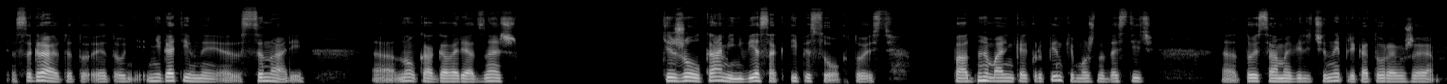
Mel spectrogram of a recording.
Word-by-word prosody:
сыграют 170 -5 +3
это - - -5
это 135 +1 -4
негативный, 155 -3 +1
э, - - -6
сценарий. 160 -6 -1 0.7
Э, - - -5
ну, 165 -2 -1
как 135 -2 0
говорят, 140 0 +2
знаешь 150 +1 0 1.5
тяжел 165 -1 +5
камень, 150 -4 +3
весок 155 +4 +3
и 155 - -1
песок, 145 +1 -4
то - - -3
есть - - -8 0.6
по 145 - +3
1 175 +6 +3
маленькой 155 -2 +1
крупинке 185 +3 -2
можно 140 0 -3
достичь, 140 +2 -4 0.7
э, 65 -1 -5
той 150 0 +3
самой 145 -1 +2
величины, 145 +4 -2
при 135 - -3
которой 135 0 0
уже 135 0 -1
145 Hz, 130 wpm, -24 LUFS, 140-160 Hz, 1.5 s, тяжел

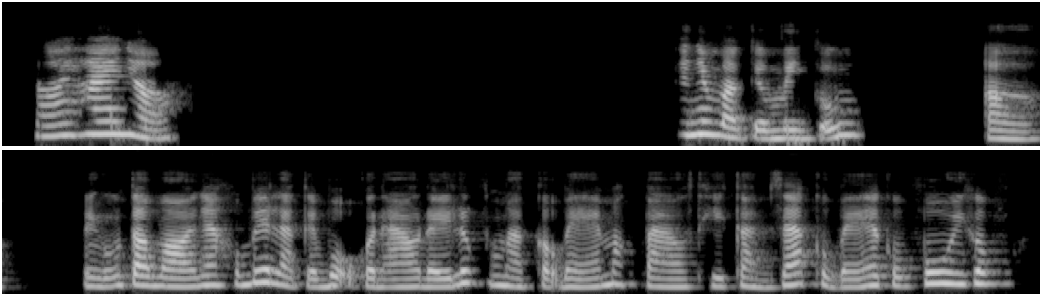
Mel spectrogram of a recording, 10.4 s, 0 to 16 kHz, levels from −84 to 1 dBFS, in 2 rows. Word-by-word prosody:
Trời 265 0 -2
ơi, - - +1
hay 320 0 +7
nhỉ! 315 - +2 2.7
Thế 300 - 0
nhưng 320 -1 +5
mà, 245 -3 +5
kiểu, 210 - 0
mình 210 -1 -1
cũng 290 +8 -2 0.6
ờ, 200 -2 -1 0.4
mình 215 - -4
cũng 230 +4 -4
tò 245 -1 +6
mò 210 -2 +4
nha, 245 +3 +2
không 255 - -4
biết 315 +2 +3
là 250 -6 0
cái 195 - -3
bộ 235 - -2
quần 210 -1 0
áo 200 +1 0
đấy 200 +1 +1
lúc 300 0 0
mà 215 -4 -1
cậu - - -3
bé 205 +1 -3
mặc 270 0 -3
vào 200 -2 -1
thì 210 0 -7
cảm 205 -5 -4
giác 260 +7 +2
của 250 - -4
bé 200 +4 -1
có 230 -2 -6
vui 285 -1 +3
không? 280 -1 -2
225 Hz, 220 wpm, -22 LUFS, 205-270 Hz, 2.7 s, hay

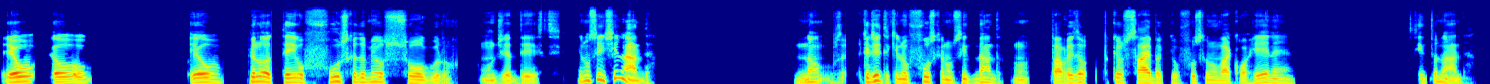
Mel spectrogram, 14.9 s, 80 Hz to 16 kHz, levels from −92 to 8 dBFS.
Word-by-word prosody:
Eu 165 +3 +7 0.2
eu 155 - +4 1.0
eu 150 +2 +5 0.3
pilotei 155 -3 +4
o 140 - +2
Fusca 160 0 -2
do 150 0 0
meu 160 0 0
sogro 105 -10 -2 0.3
um 100 - -4
dia 100 0 -3
desse, 85 -2 -6 0.2
eu - - -5
não 195 - +1
senti 225 +5 0
nada. 100 - +3 1.4
Não 80 +1 -3
você - - -13
acredita 180 +5 +3
que - - -4
no 125 -1 +2
Fusca 140 +3 -3
eu - - 0
não 110 - -2
sinto 120 +3 -4
nada? 145 -3 -2
Na 110 +1 -6 0.2
talvez 110 +6 +1
eu 150 - +2 0.2
porque - - -6
eu 145 - 0
saiba 125 -2 +3
que - - -13
o - - -7
Fusca 115 -1 -6
não 105 -1 -3
vai 100 -1 +3
correr, 115 +9 0
né. 130 -3 -4 1.2
Sinto - - -6
nada. - - -3
130 Hz, 165 wpm, -25 LUFS, 105-155 Hz, 1.4 s, Eu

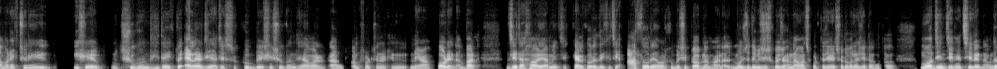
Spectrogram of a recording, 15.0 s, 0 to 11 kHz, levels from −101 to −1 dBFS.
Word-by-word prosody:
আমার 205 - -2
অ্যাকচুয়ালি 245 +1 -3 0.7
ইসে - - +1 0.6
সুগন্ধিতে 155 +3 -1
একটু 150 - -1
অ্যালার্জি 115 -3 +5
আছে। 85 - -3
ছু - - -16
খুব 135 -1 0
বেশি 130 +1 -1
সুগন্ধি 120 -1 -4
আমার, 105 0 -1 0.2
আ - - 0 0.3
আনফরচুনেটলি, 95 0 -6 0.3
নেওয়া 90 -1 -1 0.2
পড়ে - - +6
না। - - -6
বাট - - +5 0.5
যেটা 155 +5 +6
হয়, 140 -6 +5
আমি 120 +2 +1 0.3
খেয়াল 110 -1 +6
যে - - -17
করে 120 -1 +3
দেখেছি, 90 - -3 0.3
আতরে 170 +3 +3
আমার 135 -2 -1
খুব 115 - -5
বেশি 110 - -4
প্রবলেম 95 +2 +1
হয় 85 - -3
না। - - -2 0.2
মসজিদে, 125 +3 +1
বিশেষ 115 0 -2
করে 115 - +2
যখন 110 -1 +1
নামাজ 95 +1 0
পড়তে 110 - -5
যাই, 85 - +2
ছোটবেলায় 105 -2 -1
যেটা 110 +1 -3
হতো, 100 -1 -9 0.5
মুয়াজ্জিন 115 +1 +7
যিনি 100 0 +2
ছিলেন 90 0 +3
না, - - -5
উনি 180 -3 +4
115 Hz, 190 wpm, -25 LUFS, 100-135 Hz, 0.7 s, মুয়াজ্জিন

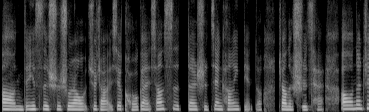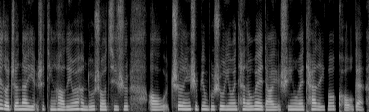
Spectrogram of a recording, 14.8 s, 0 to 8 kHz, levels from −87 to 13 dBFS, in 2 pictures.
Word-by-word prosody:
啊， 230 -2 +7
你 215 -1 -1
的 225 - -4
意 235 +1 +4
思 235 0 +1
是 230 +1 -1
说 225 0 +1
让 220 -1 +6
我 215 0 -1
去 235 - -3
找 205 -2 0
一 - - -9
些 235 +3 -1
口 200 -4 -4
感 215 -2 0
相 240 +1 +3
似， 245 -1 -5
但 225 -1 +1
是 215 0 -3
健 230 +3 -1
康 220 +1 0
一 230 - 0
点 - - -9
的 200 - -10 0.3
这 230 - +4
样 220 - +8
的 210 -1 +1
食 205 0 -1
材。 200 0 -9 0.3
哦， 250 0 +6
那 275 +1 +3
这 290 +2 -1
个 240 -4 +5
真 225 +1 0
的 230 -1 +4
也 210 0 -2
是 230 - -7
挺 210 -1 -4
好 210 -1 +2
的， 205 - -2
因 220 - +1
为 240 - +3
很 225 -3 0
多 210 +2 -1
时 225 - -3
候 210 0 +2
其 210 +1 -6
实， 215 +1 -3 0.4
呃， 200 -1 0
我 205 - -7
吃 240 - 0
零 225 0 +2
食 225 0 -2
并 230 +1 -2
不 220 0 -5
是 225 0 0
因 220 0 0
为 220 - +1
它 225 +1 -2
的 215 -1 +1
味 225 0 +2
道， 195 -2 -1
也 195 +2 -5
是 215 - -6
因 215 0 0
为 210 0 +1
它 225 +1 +1
的 210 - -3
一 205 - -6
个 220 +1 -4
口 175 -5 -6
感。 205 -5 -3
220 Hz, 290 characters per minute, -22 LUFS, 210-230 Hz, 0.4 s, 样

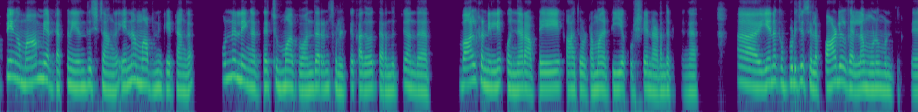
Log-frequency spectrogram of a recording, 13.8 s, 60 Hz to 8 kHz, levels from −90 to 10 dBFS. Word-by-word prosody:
அப்பயே 285 0 +5
எங்க 240 -3 -1
மாமியார் 230 -2 +2
டக்குனு 180 +2 0
எந்திருச்சுட்டாங்க. 185 -3 -2 0.2
"என்னம்மா?" 215 -2 +1
அப்பிடின்னு 175 -1 -4
கேட்டாங்க. 165 -1 -1 0.5
ஒன்னும் 280 +3 -1
இல்லேங்க 220 -7 +3
அத்தை. 170 +5 -1
சும்மா 185 +1 +1
இப்ப 175 -1 -8
வந்துர்றேன்னு 175 +1 -1
சொல்லிட்டு, 160 +1 -3
கதவ 165 0 +1
திறந்துட்டு 155 +2 -4
அந்த 160 -2 -2 0.6
பால்கனியிலே 200 -3 +3
கொஞ்ச 170 -2 0
நேரம் 170 -1 +3
அப்பிடியே 170 +2 +2 0.2
காத்தோட்டமா 165 0 -1
டீய 170 0 +1
குடிச்சிட்டே 170 +1 -3
நடந்துக்கிட்டுங்க. 150 0 -4 0.7
அ - - +3 0.4
எனக்கு 215 -1 0
பிடிச்ச 210 +1 +1
சில 175 -4 +2
பாடல்கள்லாம் 180 -4 +2
முணுமுணுத்துக்கிட்டு, 155 -2 -4
175 Hz, 140 wpm, -24 LUFS, 165-200 Hz, 0.7 s, அப்பயே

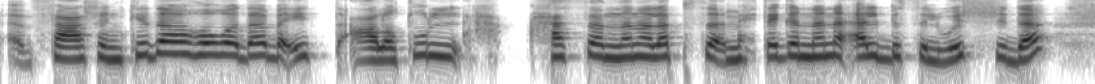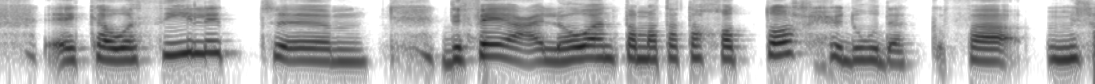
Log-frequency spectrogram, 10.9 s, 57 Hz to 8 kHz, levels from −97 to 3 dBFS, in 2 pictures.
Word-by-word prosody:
فعشان 250 +3 +1
كده 315 +6 +1
هو 320 -1 +4
ده 310 +1 +1
بقيت 295 +1 -3
على 235 0 +1
طول 300 +3 -4
ح - - -18
حاسة 285 +2 -1
إن 270 -1 0
أنا 285 0 +1
لابسة 290 +1 0
محتاجة 280 +5 -1
إن 285 -1 +2
أنا 290 0 +2
ألبس 285 -1 -1
الوش 255 +5 -2
ده، 255 - +2 0.5
آآ، 290 - -1
كوسيلة 245 +10 +2 0.3
آمم، 225 -3 -2 0.4
دفاع، 250 +1 +3
اللي 225 +1 -2
هو 250 - +6
أنت 270 -1 +1
ما 250 -1 +2
تتخطاش 265 +5 0
حدودك. 235 -7 -4 0.3
فمش 245 +3 -2
265 Hz, 160 wpm, -23 LUFS, 240-295 Hz, 0.5 s, هو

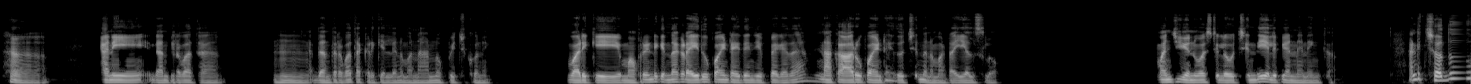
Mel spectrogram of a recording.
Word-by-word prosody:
ఆ! - - +3 0.9
కానీ 105 0 +6 0.3
దాని 95 0 0
తర్వాత 95 -1 -4 0.8
హ్మ్. 90 -2 -5 0.2
దాని 90 0 -1
తర్వాత 100 +2 -4
అక్కడికెళ్ళాను 85 -1 -8
మా - - -7
నాన్ననొప్పిచ్చుకొని. 85 -2 -8 0.8
వాడికీ 95 0 +5 0.2
మా 95 - +1
ఫ్రెండ్‌కి 115 +3 +1
ఇందాకడ 115 +1 +3
5.5 105 -3 +1
అని 100 -1 -2
జెప్పా 95 +1 -3
గదా! 105 +4 -4 0.3
నాకు 105 +1 +1
6.5 100 -2 +2
వచ్చిందనమాట 85 -5 -5
ఐఎల్స్‌లో. 90 -1 -4 1.7
మంచి 110 +2 +2
యూనివర్సిటీలో 100 -1 +1
వచ్చింది. 100 +4 -1
యెళ్ళిపోయాను 100 -4 0
నేనింకా. 85 -2 -9 0.8
అంటే 220 +3 0
చదువు 265 +9 +2
95 Hz, 120 wpm, -27 LUFS, 90-105 Hz, 1.7 s, కానీ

